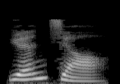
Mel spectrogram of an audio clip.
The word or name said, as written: yuanjiao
